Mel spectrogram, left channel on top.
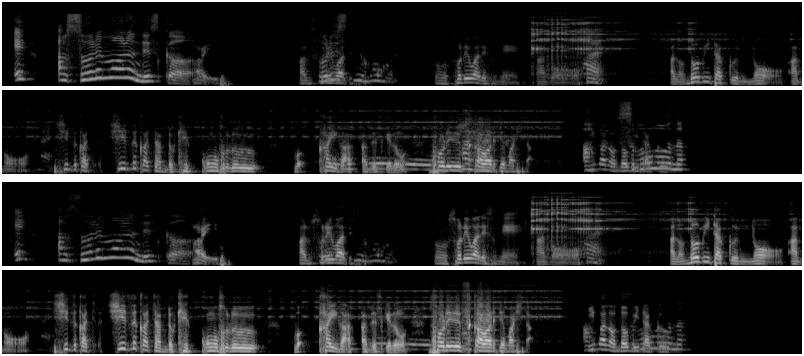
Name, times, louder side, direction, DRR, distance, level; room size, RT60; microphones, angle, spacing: voice 1, 0.1-1.9 3.1-3.9 5.8-6.0 8.4-8.5 11.3-12.9 13.8-13.9 14.2-14.8, left 5 dB, 85° left, 0.9 m, -37 dB
voice 2, 3.0-3.4 4.3-5.8 6.7-8.3 8.5-10.6 10.9-13.2 13.9-14.8, right 7 dB, 75° right, 0.4 m, -28 dB
Coin (dropping), 5.3-7.6 7.9-8.7 9.4-13.6, right 5 dB, 25° right, 1.1 m, -42 dB
7.4 x 4.0 x 3.3 m
head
